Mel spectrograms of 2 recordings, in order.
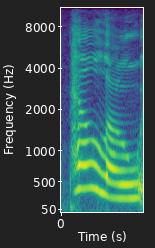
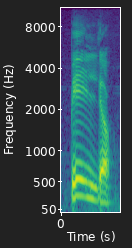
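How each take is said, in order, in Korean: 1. L은 영어 방식으로 발음해요. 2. L은 한국어 리을처럼 발음해요. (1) "펠로 이렇게 이제 발음해 주시지 마시고" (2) "그냥 한국어식 발음으로"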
